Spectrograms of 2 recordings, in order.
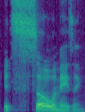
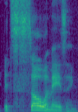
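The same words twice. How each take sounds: First: The stress falls on the word so. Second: The stress falls on the word so.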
